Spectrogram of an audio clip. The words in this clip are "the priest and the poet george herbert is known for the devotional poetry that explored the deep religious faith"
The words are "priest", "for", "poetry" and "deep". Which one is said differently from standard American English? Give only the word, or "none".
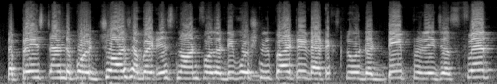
poetry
